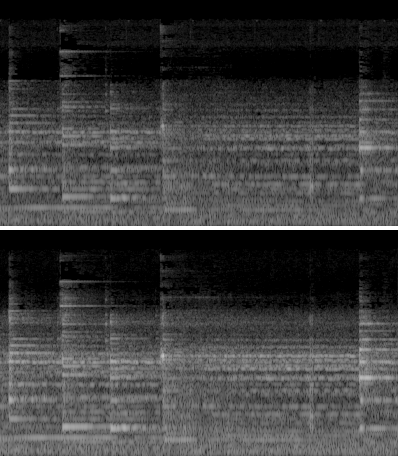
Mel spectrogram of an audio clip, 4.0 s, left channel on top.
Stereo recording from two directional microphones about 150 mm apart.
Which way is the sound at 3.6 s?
45° left (ahead or behind).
